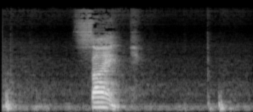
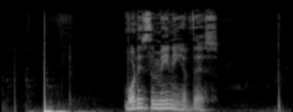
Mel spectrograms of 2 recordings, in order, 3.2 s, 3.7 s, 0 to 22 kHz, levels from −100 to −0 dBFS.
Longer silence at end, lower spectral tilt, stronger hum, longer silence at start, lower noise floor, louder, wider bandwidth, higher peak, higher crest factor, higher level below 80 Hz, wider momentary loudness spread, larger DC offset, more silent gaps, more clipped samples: second, 0.35 s vs 0.95 s; about the same, -5 dB/octave vs -5.5 dB/octave; neither; second, 0.05 s vs 0.55 s; second, -49 dBFS vs -80 dBFS; first, -16 LUFS vs -39 LUFS; about the same, 16 kHz vs 15.5 kHz; first, -2 dBFS vs -14 dBFS; about the same, 20 dB vs 24 dB; second, -62 dBFS vs -46 dBFS; first, 25 LU vs 14 LU; neither; neither; neither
